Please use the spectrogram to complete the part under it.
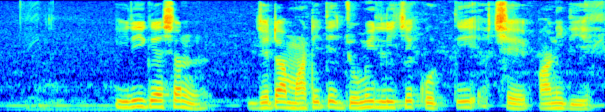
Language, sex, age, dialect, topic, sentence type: Bengali, male, 18-24, Western, agriculture, statement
